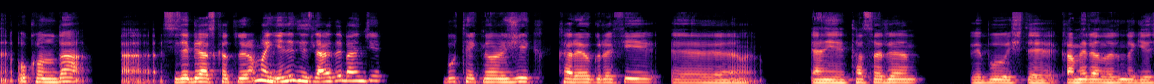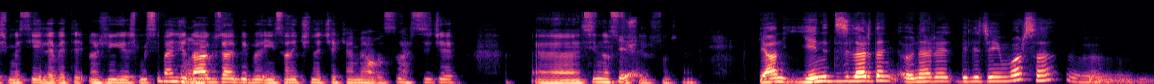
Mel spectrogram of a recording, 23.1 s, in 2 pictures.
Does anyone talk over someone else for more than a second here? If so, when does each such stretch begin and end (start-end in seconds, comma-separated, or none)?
none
